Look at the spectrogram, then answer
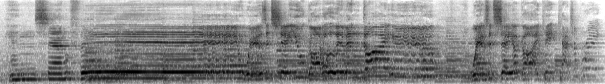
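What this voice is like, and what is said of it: Singing in heavy New York accent. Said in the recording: “Even saddled with a heavy New York accent, he breaks out with crystal clarity ... occasional leaps into a higher register”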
